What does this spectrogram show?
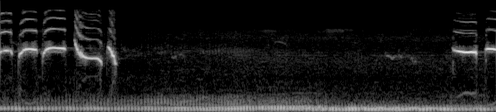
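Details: Oriental magpie-robin song used to lure or train other birds: a few loud whistled notes at the start, then a long gap of low hum, and a short whistled phrase returning at the end.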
